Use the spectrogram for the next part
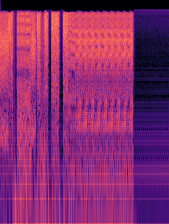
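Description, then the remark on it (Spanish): A loud burst of harsh, crackling static with a few sharp pops, like a phone line breaking up, then an abrupt cutoff into a faint, steady electronic hum. “Se cortó la llamada.”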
